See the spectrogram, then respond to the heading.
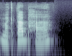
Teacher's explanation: that second syllable there, tab, has a CVC, and because of the rules, it gets assigned the stress.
